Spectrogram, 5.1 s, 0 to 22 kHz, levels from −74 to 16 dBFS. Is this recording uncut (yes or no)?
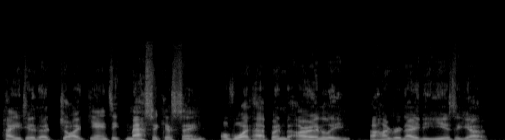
no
